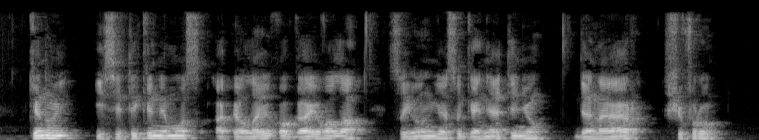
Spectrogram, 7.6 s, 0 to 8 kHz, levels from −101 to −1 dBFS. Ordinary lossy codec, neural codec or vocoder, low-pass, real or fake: MP3, 64 kbps; none; 7.2 kHz; real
